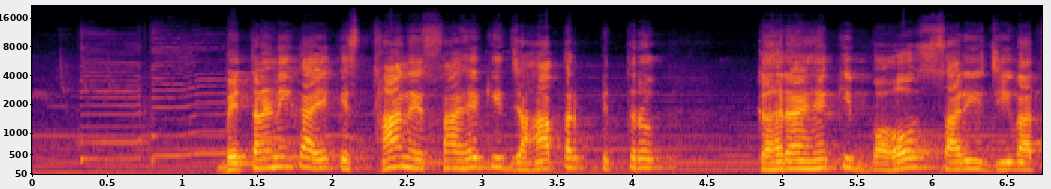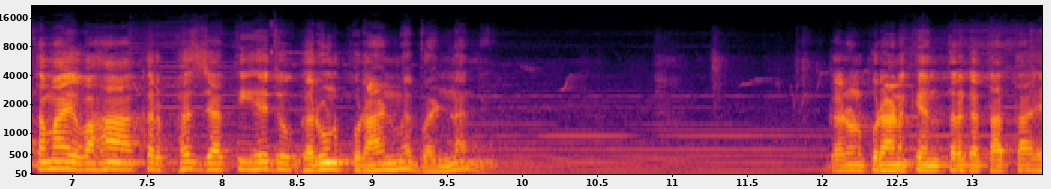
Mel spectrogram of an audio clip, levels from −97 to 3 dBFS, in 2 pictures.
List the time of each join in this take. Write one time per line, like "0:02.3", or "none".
0:01.2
